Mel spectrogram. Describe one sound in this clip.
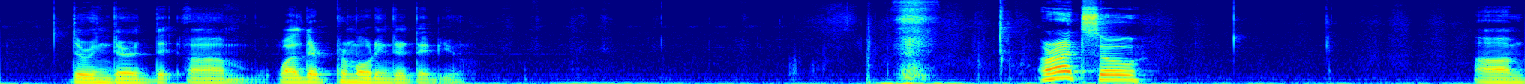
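A man speaks with animation into a close microphone, in short bursts with pauses.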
